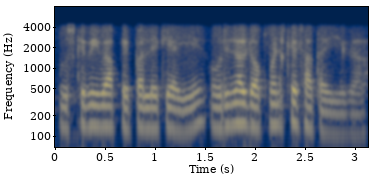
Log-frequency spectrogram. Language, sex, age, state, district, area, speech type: Urdu, male, 45-60, Uttar Pradesh, Ghaziabad, urban, conversation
